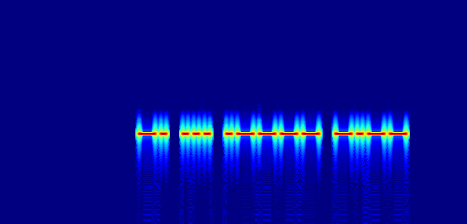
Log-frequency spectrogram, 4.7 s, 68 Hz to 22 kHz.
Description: Morse code, heard as a keyed tone, about 22 wpm, 700 Hz. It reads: NS1Y
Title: USA Call Signs - 4 Characters - Repeated 3x - 22wpm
